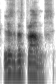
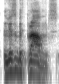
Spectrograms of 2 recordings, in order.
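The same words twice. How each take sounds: First: "Bruns" said as "Brrums", German-style; German pronunciation. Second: "Bruns" said as "Brrums", German-style; louder German "Elizabeth Bruns"; German pronunciation. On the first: Saying the fan's name in a German accent. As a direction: say "Elizabeth Bruns" the German way, louder. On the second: Saying the fan's name in a German accent again. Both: Shown as a demonstration. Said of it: "it's a German".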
